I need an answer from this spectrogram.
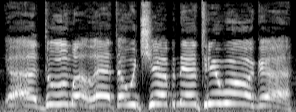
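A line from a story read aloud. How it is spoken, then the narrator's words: Nearly shouting. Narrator (Russian): Сергей почти кричал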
